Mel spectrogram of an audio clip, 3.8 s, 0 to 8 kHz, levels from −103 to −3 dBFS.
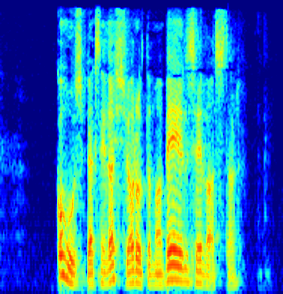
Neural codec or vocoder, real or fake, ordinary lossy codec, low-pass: none; real; AAC, 32 kbps; 7.2 kHz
